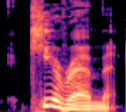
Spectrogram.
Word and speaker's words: Kyurem: We talk everything here, Pokemon on the show, from the video game to the trading card game to even movies like Kyurem and the Swords of Justice.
